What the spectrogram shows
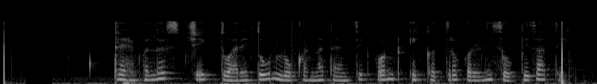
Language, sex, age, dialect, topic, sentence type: Marathi, female, 25-30, Northern Konkan, banking, statement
